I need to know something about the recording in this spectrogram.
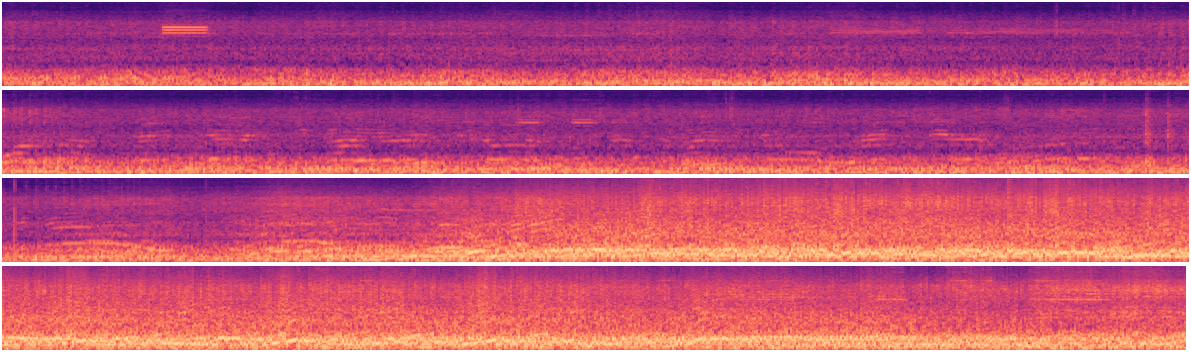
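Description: Many motorcycle engines idle and rumble close by.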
